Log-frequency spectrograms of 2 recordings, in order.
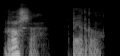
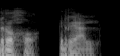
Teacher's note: Representa el sonido vibrante alveolar.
